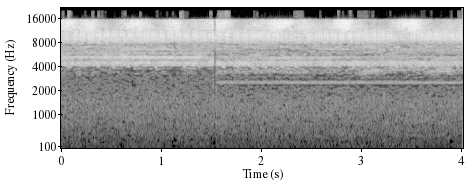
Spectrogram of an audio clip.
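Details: At night in the forest, crickets produce a fast, shimmering high chorus pulsing about four times a second, joined halfway through by a steady faint whine.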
